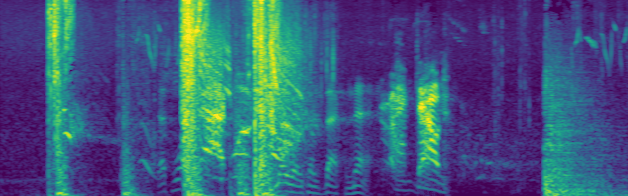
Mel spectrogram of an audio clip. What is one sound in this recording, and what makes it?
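Loud blasts boom close by.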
